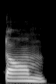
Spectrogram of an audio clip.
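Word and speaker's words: tomb: है फिर यहां पर टॉम टॉम बी साइलेंट होगा तो बी के नीचे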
